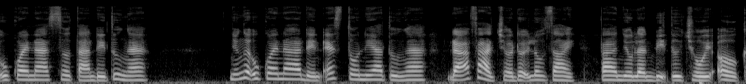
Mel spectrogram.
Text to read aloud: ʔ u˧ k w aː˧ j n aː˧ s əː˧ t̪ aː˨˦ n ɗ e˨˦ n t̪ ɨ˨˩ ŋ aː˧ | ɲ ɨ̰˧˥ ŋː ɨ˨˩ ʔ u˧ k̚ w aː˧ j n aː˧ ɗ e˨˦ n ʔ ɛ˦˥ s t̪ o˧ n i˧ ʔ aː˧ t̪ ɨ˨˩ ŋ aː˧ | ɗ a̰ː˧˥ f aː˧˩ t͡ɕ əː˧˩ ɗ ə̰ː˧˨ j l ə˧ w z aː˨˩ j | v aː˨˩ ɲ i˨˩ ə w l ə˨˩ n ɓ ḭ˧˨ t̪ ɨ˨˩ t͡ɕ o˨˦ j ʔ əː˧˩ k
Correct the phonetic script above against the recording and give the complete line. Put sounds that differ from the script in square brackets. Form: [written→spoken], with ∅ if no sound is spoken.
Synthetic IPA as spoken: ʔ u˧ k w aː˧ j n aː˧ s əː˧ t̪ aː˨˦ n ɗ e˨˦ n t̪ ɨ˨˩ ŋ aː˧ | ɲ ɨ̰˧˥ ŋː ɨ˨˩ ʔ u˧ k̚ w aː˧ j n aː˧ ɗ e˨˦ n ʔ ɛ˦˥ s t̪ o˧ n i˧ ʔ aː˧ t̪ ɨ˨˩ ŋ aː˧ | ɗ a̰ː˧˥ f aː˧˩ t͡ɕ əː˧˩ ɗ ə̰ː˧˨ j l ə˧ w z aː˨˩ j | v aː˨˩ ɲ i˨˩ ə w l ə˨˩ n ɓ ḭ˧˨ t̪ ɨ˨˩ t͡ɕ o˨˦ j ʔ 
